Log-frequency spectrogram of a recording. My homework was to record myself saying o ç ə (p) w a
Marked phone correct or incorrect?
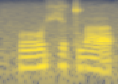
incorrect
